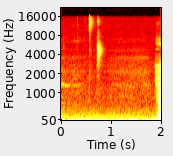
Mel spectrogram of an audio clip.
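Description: Two light clicks in quick succession about half a second in, small handling clicks, over a faint steady low hum.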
